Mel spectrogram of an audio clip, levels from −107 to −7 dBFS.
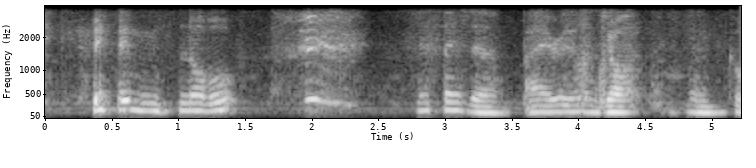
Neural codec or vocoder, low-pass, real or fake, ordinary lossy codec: codec, 24 kHz, 0.9 kbps, WavTokenizer, medium speech release version 1; 3.6 kHz; fake; none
